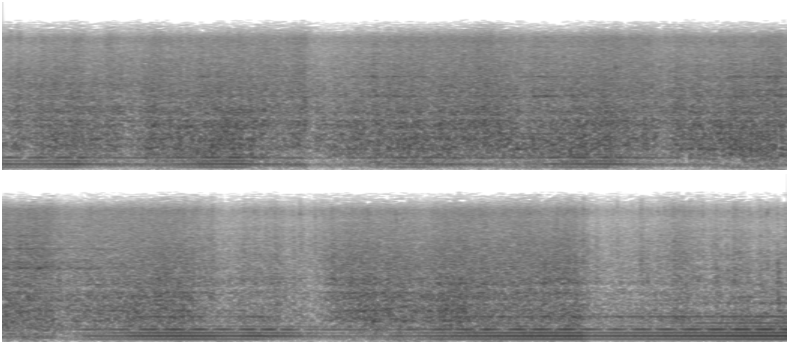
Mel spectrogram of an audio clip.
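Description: Chopped corn silage blown up a silo fill pipe and rushing out of the deflector hood into the silo, a steady hiss of material. Under it runs a steady machine drone from the forage blower, which fades out from about a second in and comes back about six seconds in.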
